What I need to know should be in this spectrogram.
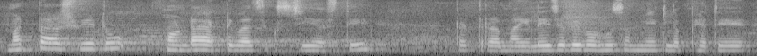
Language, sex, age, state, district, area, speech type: Sanskrit, female, 18-30, Kerala, Palakkad, urban, spontaneous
